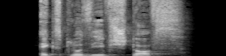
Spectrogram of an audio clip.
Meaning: genitive singular of Explosivstoff
- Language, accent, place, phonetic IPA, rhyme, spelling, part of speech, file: German, Germany, Berlin, [ɛksploˈziːfˌʃtɔfs], -iːfʃtɔfs, Explosivstoffs, noun, De-Explosivstoffs.ogg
